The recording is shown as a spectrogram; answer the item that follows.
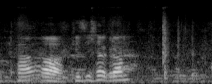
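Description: A man's voice calling out a fish's weight in kilograms, with a single sharp click a little after halfway.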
